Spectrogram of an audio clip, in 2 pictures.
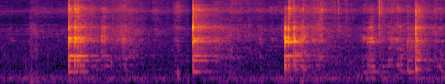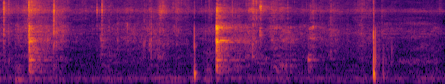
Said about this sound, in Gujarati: હવે હું આને હાથથી મિક્સ કરી લઉં બધું।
